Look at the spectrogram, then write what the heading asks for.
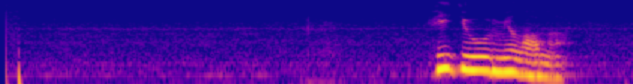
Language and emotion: Russian, neutral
